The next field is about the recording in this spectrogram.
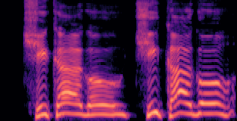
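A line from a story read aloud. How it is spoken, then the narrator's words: Blaring gramophone. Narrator (Russian): орал патефон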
